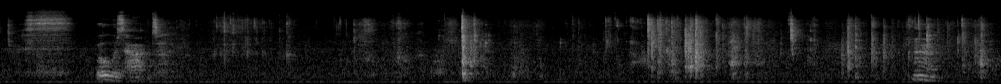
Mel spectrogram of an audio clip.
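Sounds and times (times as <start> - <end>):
crunchy chewing: 2.1 - 4.5.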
